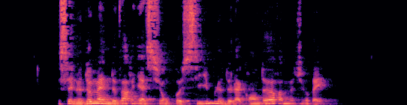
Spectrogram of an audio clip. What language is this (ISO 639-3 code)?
fra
